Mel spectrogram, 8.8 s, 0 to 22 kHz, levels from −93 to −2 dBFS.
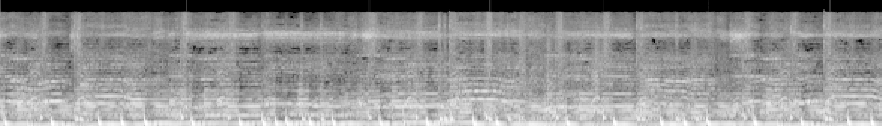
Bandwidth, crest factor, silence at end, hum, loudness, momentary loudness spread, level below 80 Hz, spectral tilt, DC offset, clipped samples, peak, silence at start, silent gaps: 15.5 kHz; 10 dB; 0 s; none; -12 LUFS; 2 LU; -14 dBFS; -4 dB/octave; 0.3%; under 0.1%; 0 dBFS; 0 s; none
